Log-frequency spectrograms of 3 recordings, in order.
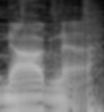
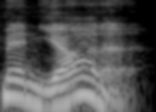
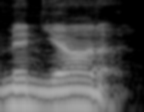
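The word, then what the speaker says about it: Mignogna: harassment accusation surrounding Vic mogna what it's Vic Manana the second g is silent it's Vic man Vic Manana what the [ __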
